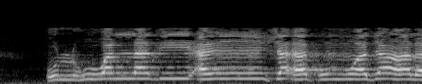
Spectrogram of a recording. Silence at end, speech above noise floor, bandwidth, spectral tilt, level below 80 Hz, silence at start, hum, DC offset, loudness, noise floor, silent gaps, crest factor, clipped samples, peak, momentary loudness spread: 0 s; 20 dB; 5.8 kHz; -8 dB/octave; -58 dBFS; 0.45 s; none; under 0.1%; -18 LUFS; -38 dBFS; none; 16 dB; under 0.1%; -2 dBFS; 10 LU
